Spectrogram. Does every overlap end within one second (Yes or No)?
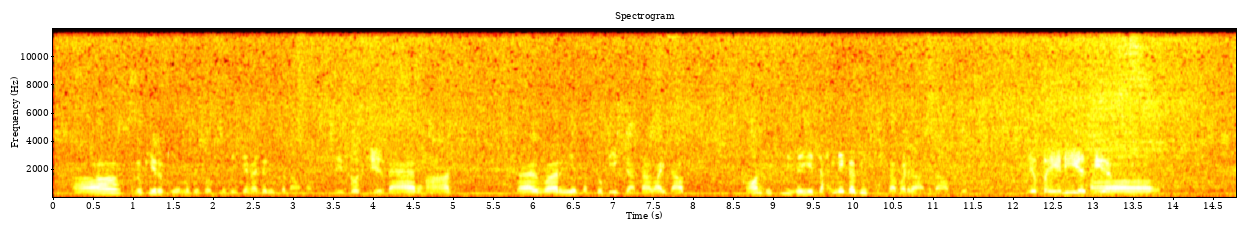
Yes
